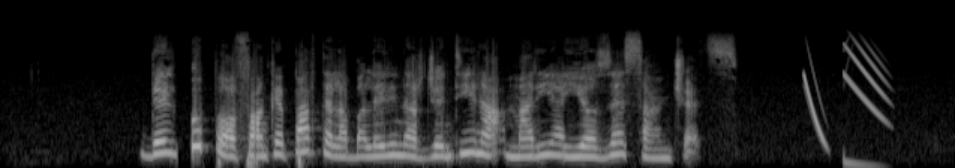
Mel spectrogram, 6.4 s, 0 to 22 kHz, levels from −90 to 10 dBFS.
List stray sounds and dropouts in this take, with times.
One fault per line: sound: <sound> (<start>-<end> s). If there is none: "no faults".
sound: dropout (1.2-1.3 s)
sound: chirp (5.4-6.0 s)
